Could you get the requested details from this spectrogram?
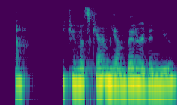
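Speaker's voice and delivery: ordinary talk, nothing marked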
